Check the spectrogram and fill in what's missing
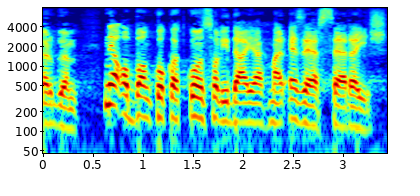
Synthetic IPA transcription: ørɡø̞m | nɛɒbɒŋko̞kɒt̪ko̞nso̞lid̪aːjːaːkmaːɾʔɛzɛrsɛrːɛiʃ

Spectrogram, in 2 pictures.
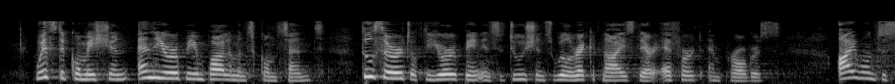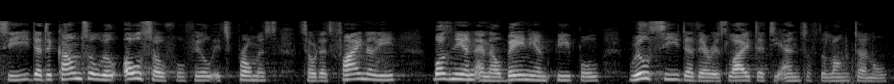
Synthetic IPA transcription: wɪððɨkəmɪʃɨ̃nɨ̃ndðɨjʊɹəpiə̃npɑɹləmə̃ntskə̃nsɛ̃nt | tuθɜ˞dʌvðɨjʊɹəpiɨ̃nɪ̃nstɨtʰuʃɨ̃nzwɪlˠɹɛkəɡ̚naɪzðɛ˞ʔɛfə˞tɛ̃npʰɹ̥ɔɡɹɛs | aɪwɑ̃ntʰusiðɨt̪̚ðɨkãʊ̃nsəlˠwɪlˠɔlˠsoʊfɔlˠfɪlˠɪtspɹ̥ɑmɪsːoʊðɨtfãɪnəl̩ˠi | bɔzniɨ̃nɨ̃nælˠbẽɪ̃niɨ̃npipəlˠ | wɪlˠsiðɨt̪̚ðɛ˞ɪzlaɪtɨt̪̚ðiʔɛ̃ndʌvðəlɔ̃ŋtʰʌnl̩ˠ

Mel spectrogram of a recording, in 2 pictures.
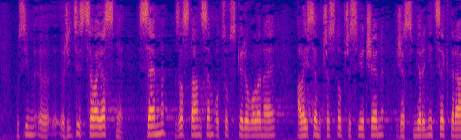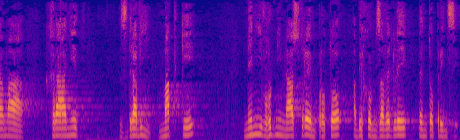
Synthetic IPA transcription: musiːmriːt͡sɪst͡sɛlajasɲɛ | sɛmzast̪aːnt͡sɛmo̞t̪t͡so̞fskɛːdovo̞lɛnɛː | ʔalɛjsɛmpr̝̥ɛst̪o̞pr̝̥ɛsvjɛt͡ʃɛnʒɛsmɲɛɾɲɪt͡sɛkt̪ɛɾaːmaː | xɾaːɲɪt̪ | zd̪ɾaviːmat̪kɪ | nɛɲiːvɦo̞dniːmnaːst̪ɾo̞jɛmpɾo̞t̪o̞ʔabɪxo̞mzavɛdlɪt̪ɛnt̪o̞pɾɪnt͡sɪp

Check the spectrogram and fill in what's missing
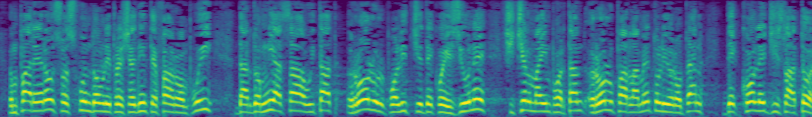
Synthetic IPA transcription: ɨmpaɾe̞ɾəwsospund̪o̞mnulujpɾe̞ʃe̞d̪int̪e̞fanɾo̞mpuj | d̪ard̪o̞mniasaːujt̪at̪ro̞lulpo̞lit̪i̥t͡ʃed̪e̞ko̞eziune̞ | ʃit͡ʃe̞lmajimpo̞rt̪ant̪ro̞lulparlame̞nt̪uluje̞uɾo̞pean | d̪e̞ko̞le̞d͡ʒislat̪o̞r

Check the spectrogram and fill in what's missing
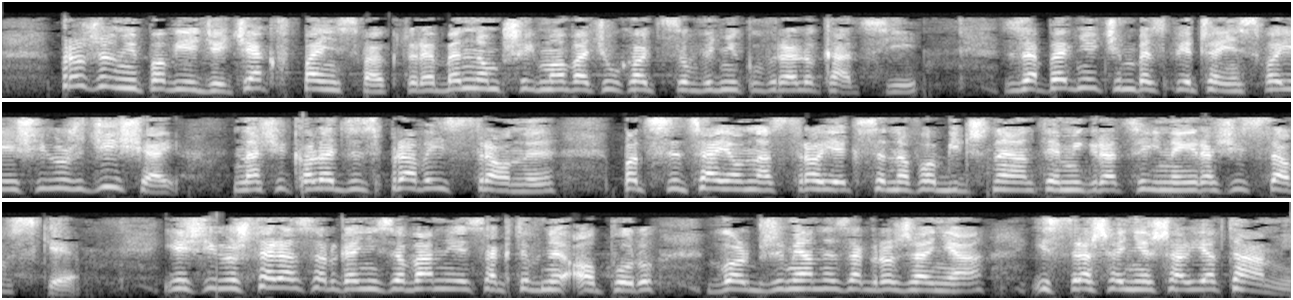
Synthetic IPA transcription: pɾɔʂɛmʲipɔvʲjed͡ʑet͡ɕjakfpaj̃st̪faxkt̪uɾɛbɛnd̪ɔ̃w̃pʂɘjmɔvat͡ɕuxɔt͡ɕt̪suvːɘɲikufɾɛlɔkat̪sʲji | zapɛvɲit͡ɕimbɛspʲjɛt͡ʂɛ̃j̃st̪fɔjeɕlʲijuʐd͡ʑiɕajnaɕikɔlɛd̪zɘspɾavɛjst̪ɾɔnɘpɔt̪sɨt̪sajɔ̃w̃nast̪ɾɔjɛksɛnɔfɔbʲit͡ʂnɛant̪ɘmʲiɡɾat̪sɘjnɛiɾaɕist̪ɔfskʲɛ̰ | jeɕlʲijuʂt̪ɛɾasɔɾɡaɲizɔvanɘjɛst̪akt̪ɘvnɘʔɔpuɾvɔlbʐɘmʲjanɛzaɡɾɔʐɛɲaist̪ɾaʂɛɲɛʂaɾjat̪amʲḭ

